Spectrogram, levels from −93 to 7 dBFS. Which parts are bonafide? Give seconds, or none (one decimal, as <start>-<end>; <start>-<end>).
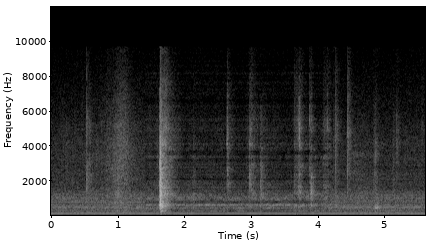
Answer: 0.0-1.4; 4.2-5.6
